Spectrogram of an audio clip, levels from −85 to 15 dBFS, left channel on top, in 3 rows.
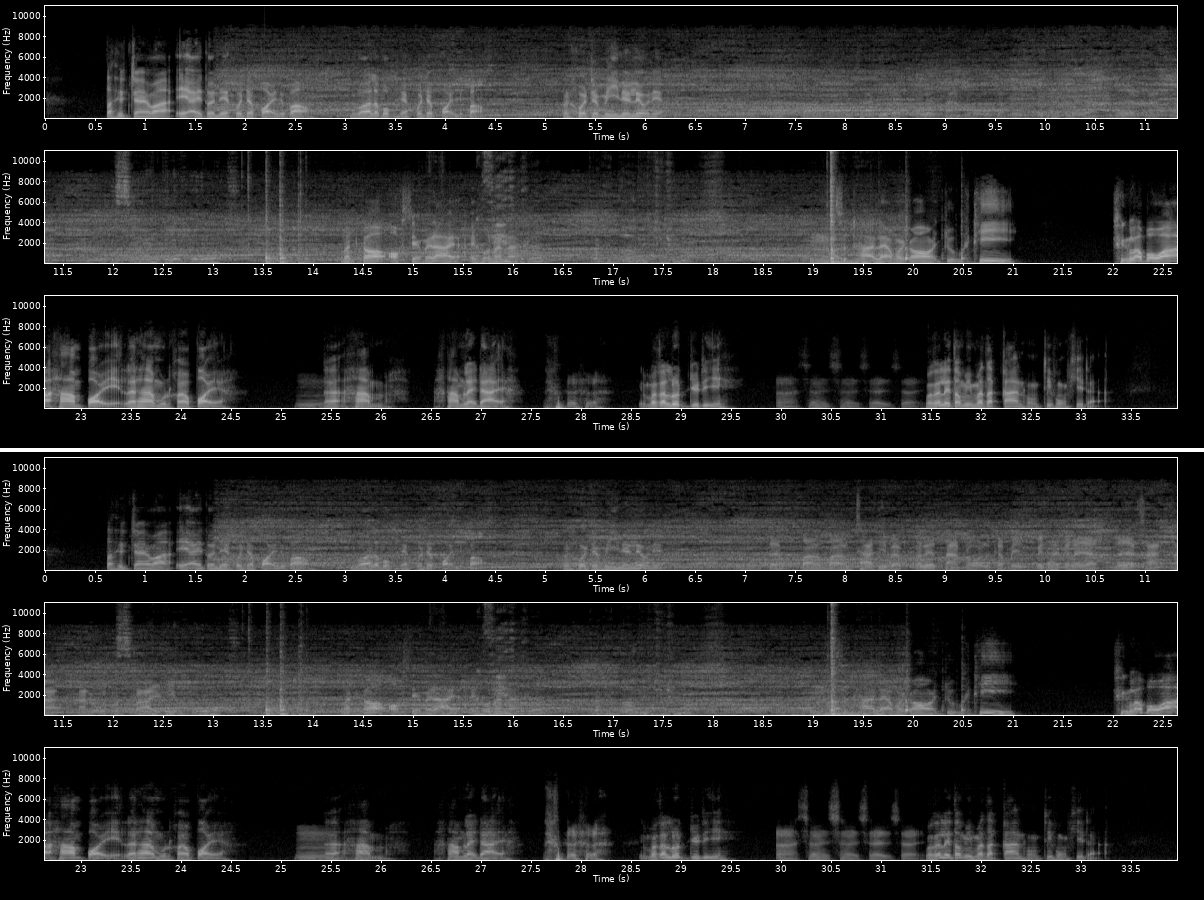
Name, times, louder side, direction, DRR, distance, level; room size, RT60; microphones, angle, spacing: voice 1, 0.6-2.7 3.1-4.4 5.2-6.4 14.3-16.2 19.0-21.0 22.0-24.5 25.4-26.2 26.5-27.3 28.6-29.5 31.4-33.1, left 6 dB, 70° left, 0.4 m, -28 dB
sound 1, 1.7-20.0, left 2 dB, 15° left, 0.5 m, -36 dB
voice 2, 6.9-12.6 16.7-17.5 25.1-25.6 27.6-28.3 30.0-31.4, right 5 dB, 40° right, 0.3 m, -39 dB
Telephone, 11.9-14.4 14.8-15.3 15.6-20.7, left 2 dB, 85° left, 0.8 m, -35 dB
5.5 x 2.2 x 3.0 m
head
